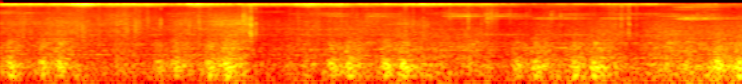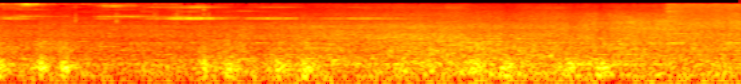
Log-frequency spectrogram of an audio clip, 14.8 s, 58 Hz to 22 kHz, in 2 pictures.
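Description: N700A Shinkansen train rolling slowly into the station as it brakes to a stop. A low rumble of wheels on the rails pulses as the cars pass, and thin high squeals come and go through the middle stretch.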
